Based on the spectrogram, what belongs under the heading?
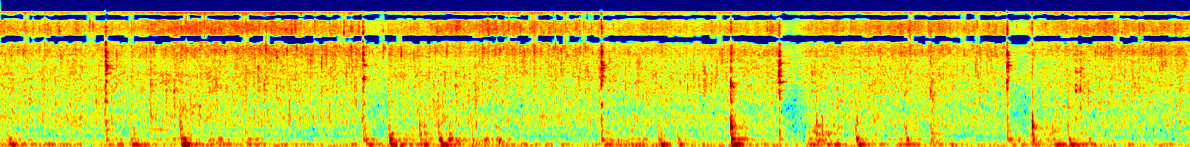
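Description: Sliced ridge gourd sizzling in hot oil in a metal pan as a steel spoon stirs it, the spoon clicking and scraping against the pan every second or so.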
